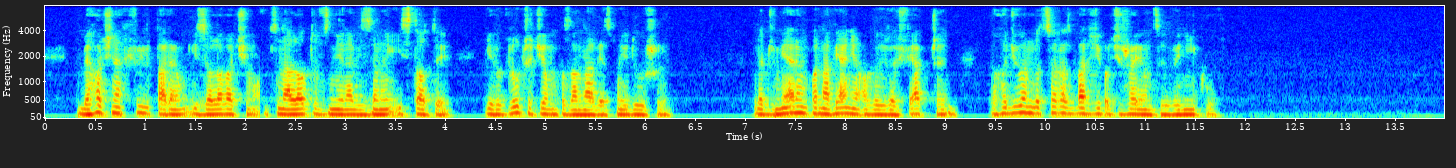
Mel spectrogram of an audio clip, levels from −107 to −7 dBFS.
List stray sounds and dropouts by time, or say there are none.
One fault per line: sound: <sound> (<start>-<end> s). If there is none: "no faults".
no faults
